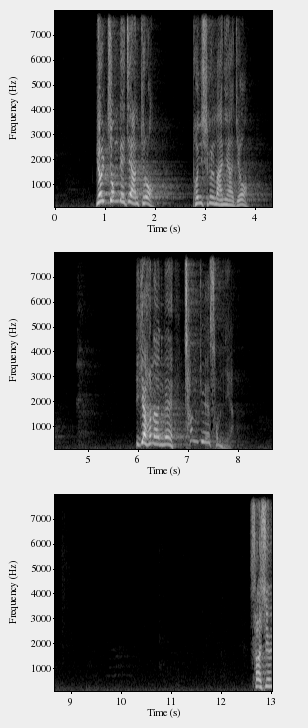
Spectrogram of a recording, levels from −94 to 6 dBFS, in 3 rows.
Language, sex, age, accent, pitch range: Korean, male, 40-59, native, 230-325 Hz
